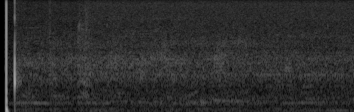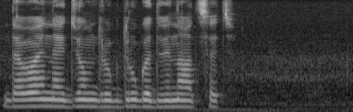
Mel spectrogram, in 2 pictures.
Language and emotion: Russian, neutral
